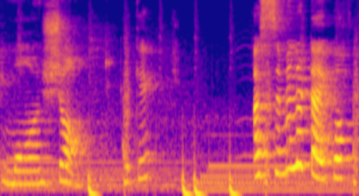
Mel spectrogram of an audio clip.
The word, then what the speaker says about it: mangeons: Okay, so if we won't add this EONS and we just add ONS, it would sound like nous mangeons. Okay, so to make the pronunciation smoother, we add EONS to make it mangeons.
